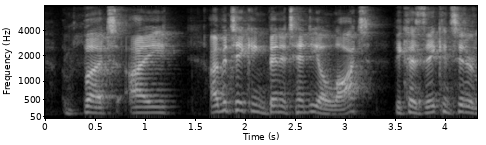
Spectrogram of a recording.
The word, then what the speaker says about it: Benintendi: Benintendi.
